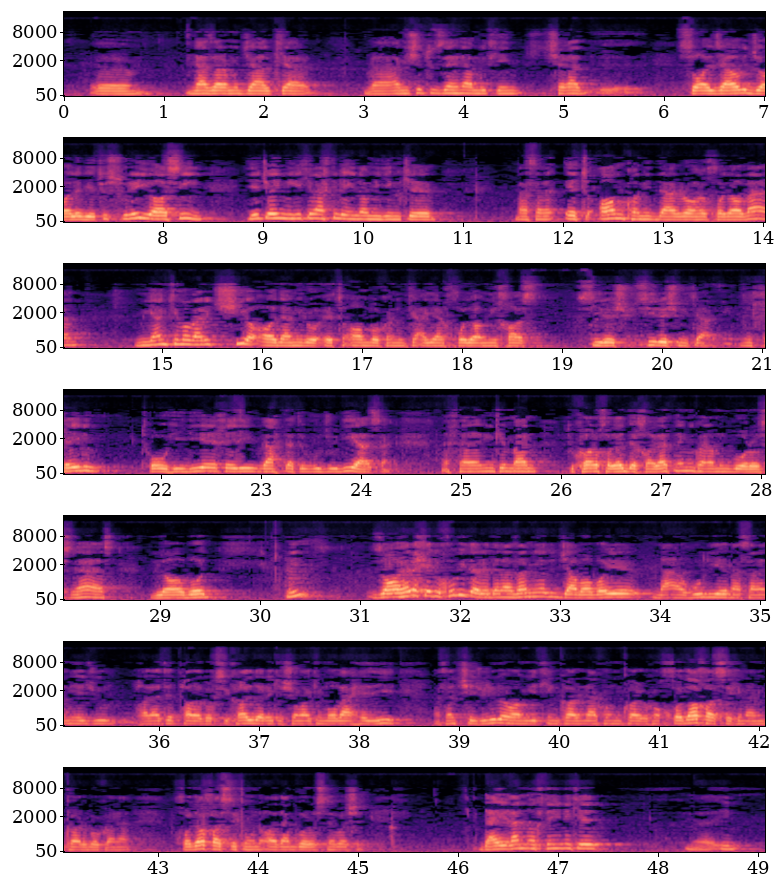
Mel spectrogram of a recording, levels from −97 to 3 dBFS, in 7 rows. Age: 50-69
